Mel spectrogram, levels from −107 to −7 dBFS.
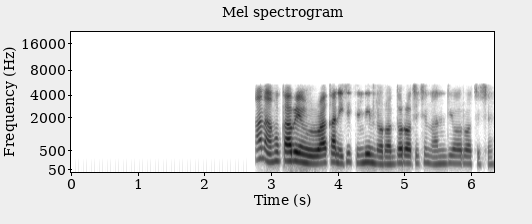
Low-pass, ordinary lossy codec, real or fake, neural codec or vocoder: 5.4 kHz; none; fake; autoencoder, 48 kHz, 32 numbers a frame, DAC-VAE, trained on Japanese speech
